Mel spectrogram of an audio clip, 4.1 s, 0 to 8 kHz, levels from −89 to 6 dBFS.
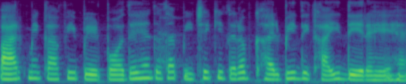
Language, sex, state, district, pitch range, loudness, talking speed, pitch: Hindi, female, Bihar, Samastipur, 175-215 Hz, -21 LUFS, 220 wpm, 190 Hz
